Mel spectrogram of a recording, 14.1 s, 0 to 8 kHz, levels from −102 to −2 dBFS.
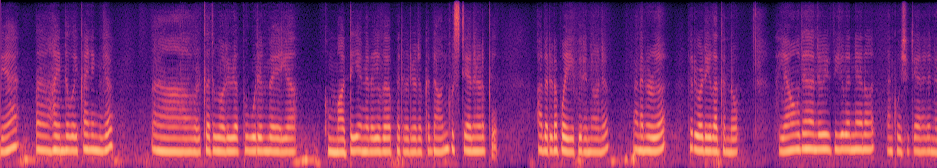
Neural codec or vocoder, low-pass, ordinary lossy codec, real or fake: codec, 16 kHz, 0.5 kbps, FunCodec, trained on Chinese and English, 25 frames a second; none; none; fake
